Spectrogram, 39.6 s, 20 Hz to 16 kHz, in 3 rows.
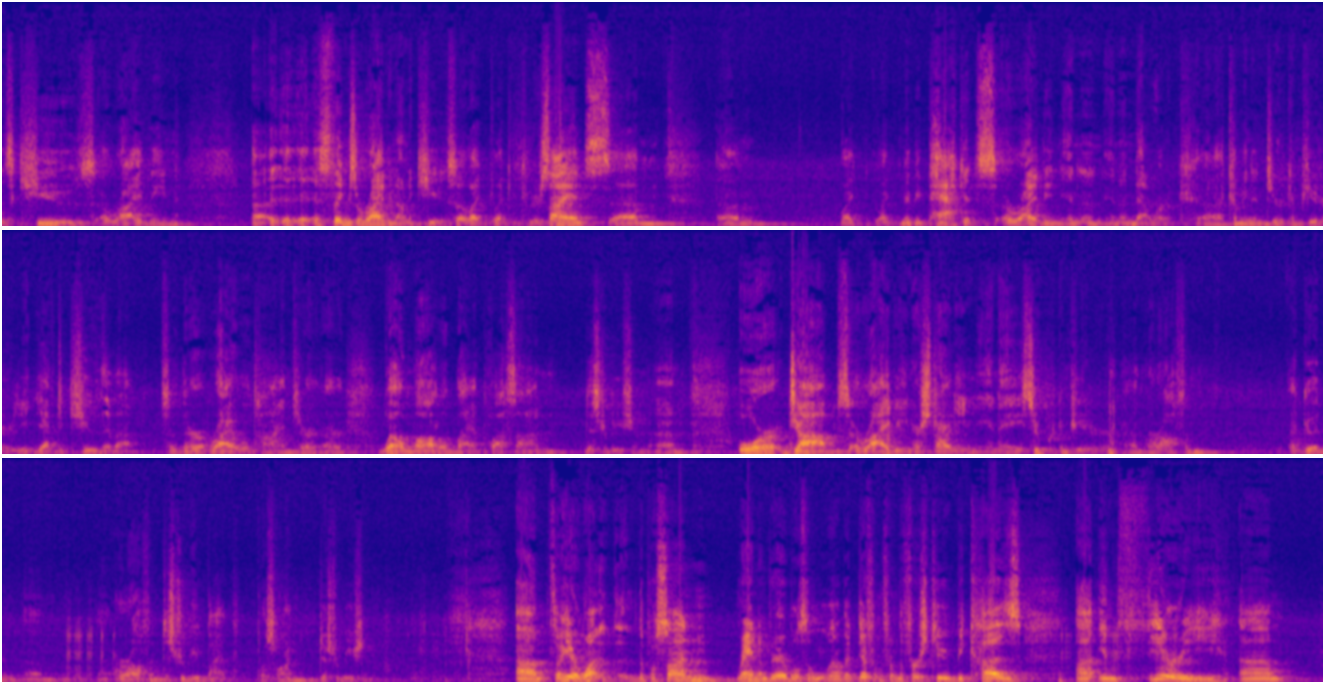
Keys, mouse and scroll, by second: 3.8-8.1 scroll up 1, 8.1-12.3 scroll up 1, 12.3-16.6 scroll up 1, 16.6-20.9 scroll up 1, 20.9-25.1 scroll up 1, 25.1-29.4 scroll up 1, 29.4-33.7 scroll up 1, 33.7-37.9 scroll up 1, 37.9-39.6 scroll up 1.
